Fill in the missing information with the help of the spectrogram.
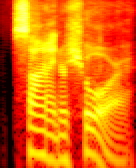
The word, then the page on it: cynosure: American English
